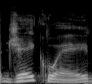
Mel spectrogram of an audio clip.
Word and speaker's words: Jaqua: My whole life I've said Jakeway because that's how my family pronounces it. J-A-Q-U-A. And there's a road on the way from Boyne City to East Jordan called Jakeway Road. It's spelled J-A-Q-U-A-Y.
